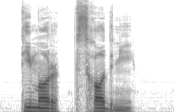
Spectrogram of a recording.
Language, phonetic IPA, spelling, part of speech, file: Polish, [ˈtʲĩmɔr ˈfsxɔdʲɲi], Timor Wschodni, proper noun, Pl-Timor Wschodni.ogg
